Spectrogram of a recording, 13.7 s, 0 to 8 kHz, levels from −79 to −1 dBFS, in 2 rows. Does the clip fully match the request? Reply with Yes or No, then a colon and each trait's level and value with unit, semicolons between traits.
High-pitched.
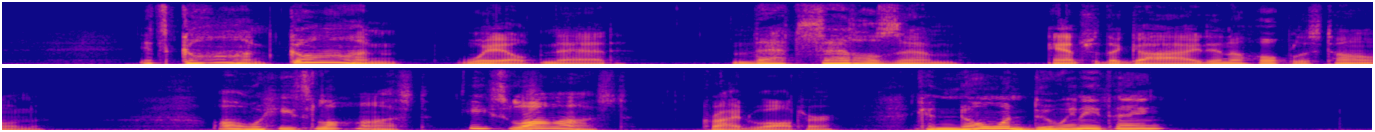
No: medium, 140 Hz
